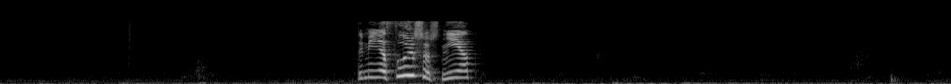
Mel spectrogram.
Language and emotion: Russian, angry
